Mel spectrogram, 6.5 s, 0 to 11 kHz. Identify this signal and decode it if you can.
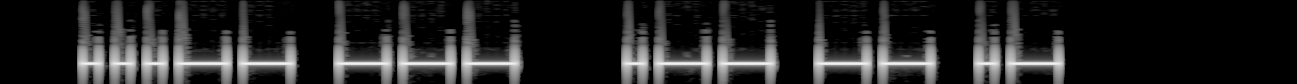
Morse code, heard as a keyed tone, about 15 wpm, 700 Hz. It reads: 3O WMA
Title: Winter Field Day Exchanges Encore 15wpm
